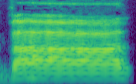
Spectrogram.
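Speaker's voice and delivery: দাল stretched slow and held; drawn out long. Shown as a demonstration. Teacher reading দাল for the class, drawn out. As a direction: hold দাল long like the others.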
